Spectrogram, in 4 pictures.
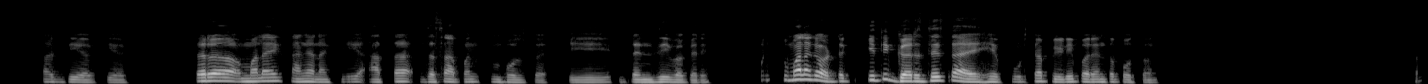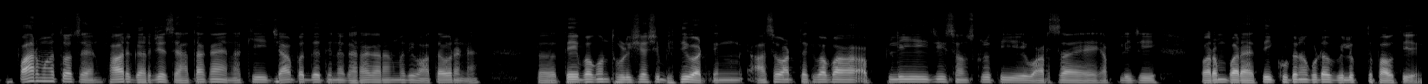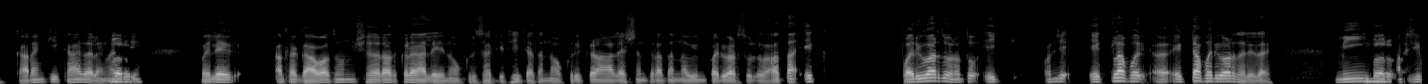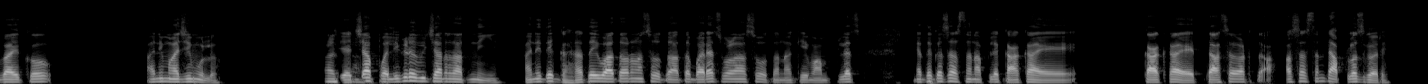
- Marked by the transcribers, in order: other background noise; other noise; tapping
- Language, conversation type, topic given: Marathi, podcast, कुटुंबाचा वारसा तुम्हाला का महत्त्वाचा वाटतो?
